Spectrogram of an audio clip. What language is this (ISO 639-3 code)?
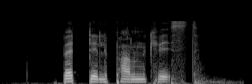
swe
